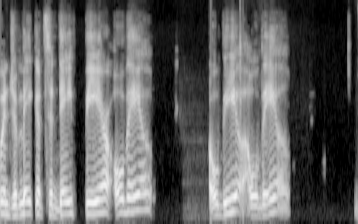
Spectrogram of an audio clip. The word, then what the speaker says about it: Obeah: Obeah.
